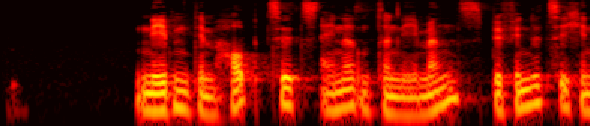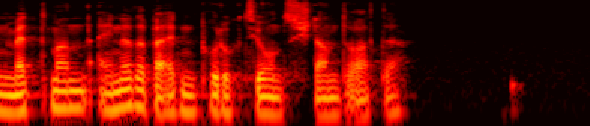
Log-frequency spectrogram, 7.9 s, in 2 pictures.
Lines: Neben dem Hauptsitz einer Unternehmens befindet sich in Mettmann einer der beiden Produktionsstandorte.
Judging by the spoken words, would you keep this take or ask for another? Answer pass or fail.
pass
